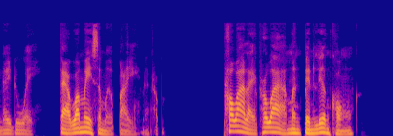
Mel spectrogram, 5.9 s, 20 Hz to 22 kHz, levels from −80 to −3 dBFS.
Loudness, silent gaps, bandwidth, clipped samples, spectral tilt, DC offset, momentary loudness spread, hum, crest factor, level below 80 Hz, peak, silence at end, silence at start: -20 LUFS; 2.93-2.97 s, 3.05-3.30 s; 11.5 kHz; under 0.1%; -6.5 dB/octave; under 0.1%; 18 LU; none; 18 dB; -52 dBFS; -4 dBFS; 0.6 s; 0 s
